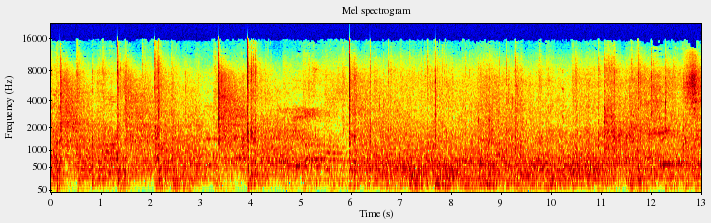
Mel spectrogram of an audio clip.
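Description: Skateboards rolling on a concrete bowl, with several sharp clacks and thuds of boards hitting the surface, over people chattering in the background.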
